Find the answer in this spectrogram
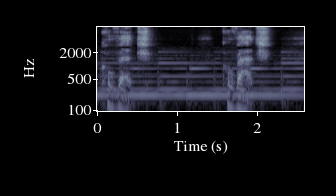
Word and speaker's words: Kovacs: just thinking about this Kovacs it's a Kovac or covet Kovach pockets say they pronounce they they're writing it kov a see but I it's pronounced Kovack okay there's a as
